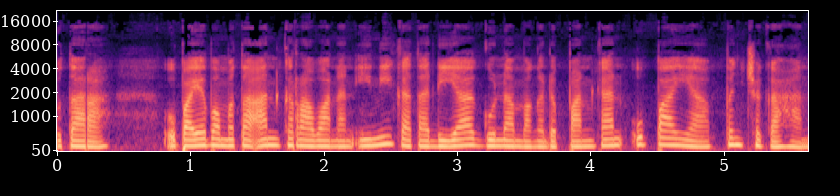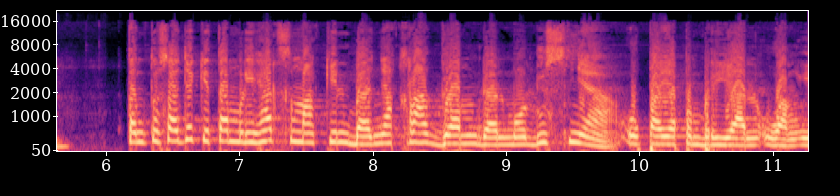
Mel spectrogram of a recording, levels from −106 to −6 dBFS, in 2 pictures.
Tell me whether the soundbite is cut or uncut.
uncut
